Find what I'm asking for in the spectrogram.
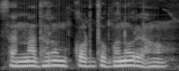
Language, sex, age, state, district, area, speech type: Santali, male, 45-60, Odisha, Mayurbhanj, rural, spontaneous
